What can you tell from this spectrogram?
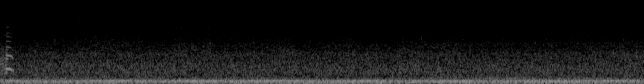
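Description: Motorboat engine running steadily on the water, a low even hum.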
